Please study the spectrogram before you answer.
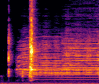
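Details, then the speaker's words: Fujifilm Instax camera, no film loaded: a couple of switch clicks, then a steady high thin whine of the flash charging as soon as it's turned on; flash charging normally, camera probably works. "you can hear the flash soon as you turn that on the flash you can hit you know like the charging noise of The Flash"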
